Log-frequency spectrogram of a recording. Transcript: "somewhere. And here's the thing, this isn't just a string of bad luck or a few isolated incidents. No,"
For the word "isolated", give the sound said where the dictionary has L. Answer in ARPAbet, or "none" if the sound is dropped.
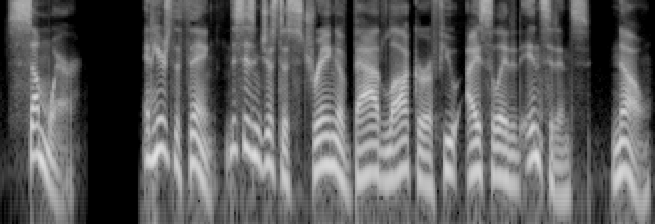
L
